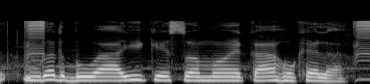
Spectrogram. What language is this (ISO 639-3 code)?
bho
